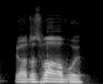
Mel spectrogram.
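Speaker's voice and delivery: mock deadpan, low, flat, dry, no emphasis. Retelling a scene, quoting a character's answer: acting out a dry delivery. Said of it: "so ganz trocken so".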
